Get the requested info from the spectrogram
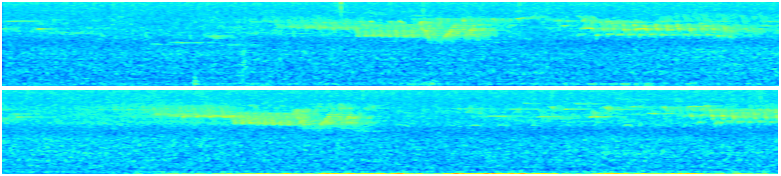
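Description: A bird singing short, buzzy, trilled phrases about every three seconds over steady outdoor background noise. From about nine seconds in, a much louder gusty low rumble comes in underneath.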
